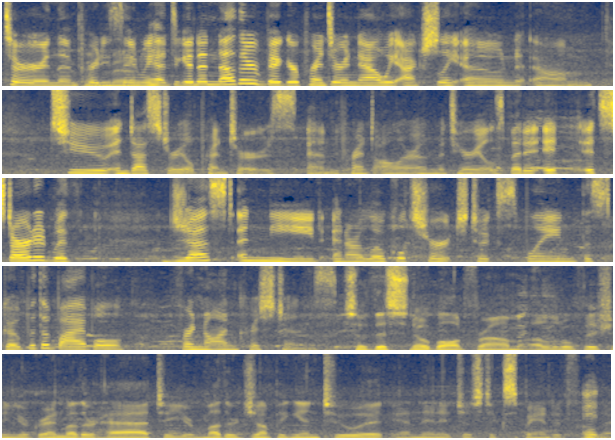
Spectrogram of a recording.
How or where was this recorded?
busy venue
